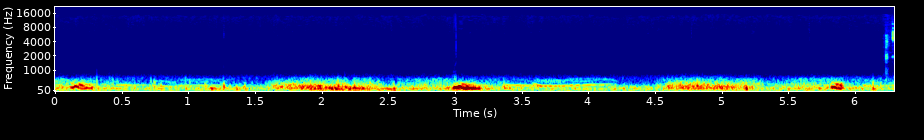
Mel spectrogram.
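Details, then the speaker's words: Wheezing given as an example of asthma symptoms, with breathing difficulty especially at night: musical, whistling tones over muffled breath sounds, with several sustained wheezes across breathing cycles. "तो आपको breathing में difficulty देखने को मिलती है, खासकर रात में। ब्रीथिंग के दौरान आपको व्हीजिंग साउंड सुनाई देती"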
